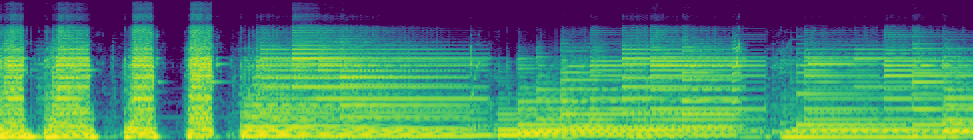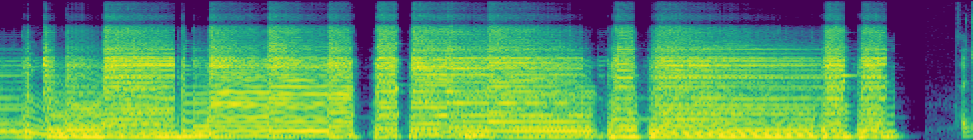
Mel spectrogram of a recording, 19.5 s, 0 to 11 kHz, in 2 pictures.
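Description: Electric guitar, a Telecaster with a bridge humbucker, runs through a modded Bassman amp miked with an SM57, giving a clean tone with slight grit. Brief stabs come first, then sustained ringing chords, loud and up close with no voices.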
